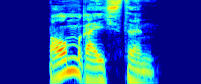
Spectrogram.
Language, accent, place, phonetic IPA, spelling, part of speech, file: German, Germany, Berlin, [ˈbaʊ̯mʁaɪ̯çstn̩], baumreichsten, adjective, De-baumreichsten.ogg
- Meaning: 1. superlative degree of baumreich 2. inflection of baumreich: strong genitive masculine/neuter singular superlative degree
